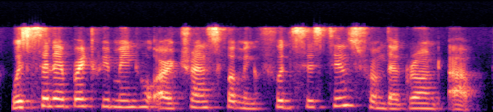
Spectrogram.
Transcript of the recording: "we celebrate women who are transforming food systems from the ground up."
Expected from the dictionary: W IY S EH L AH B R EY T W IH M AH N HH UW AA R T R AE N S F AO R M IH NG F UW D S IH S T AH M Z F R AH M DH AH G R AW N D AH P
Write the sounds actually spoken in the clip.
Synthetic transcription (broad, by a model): W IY S EH L AH B R EY T W IH M AH N HH UW AA R T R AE N S F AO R M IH NG F UW D S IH S T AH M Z F R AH M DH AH G R AW N D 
